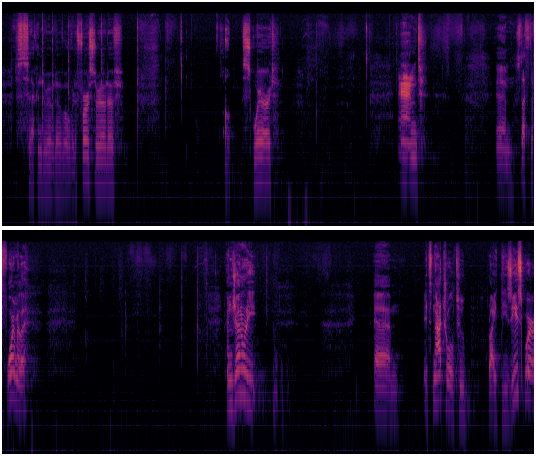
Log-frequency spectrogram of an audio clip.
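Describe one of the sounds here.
An older man lectures calmly in short phrases with pauses, heard through a microphone.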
